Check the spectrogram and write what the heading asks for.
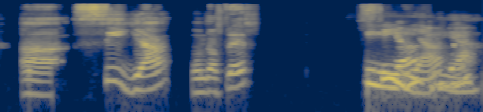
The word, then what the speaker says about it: silla: So if a word ends in a vowel, you stress the second last syllable. Also, if a word ends in N or S, you stress the second last syllable. But if a word ends in a consonant other than N or S, you stress the last syllable. That's why you would say silla, and then you would say proyector.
